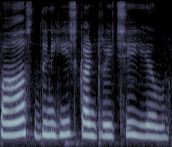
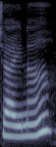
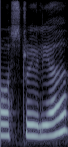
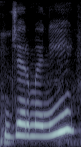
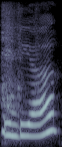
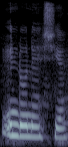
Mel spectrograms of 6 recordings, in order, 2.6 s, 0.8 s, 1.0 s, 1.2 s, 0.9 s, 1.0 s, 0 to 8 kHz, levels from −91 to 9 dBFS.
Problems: background sounds at intervals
